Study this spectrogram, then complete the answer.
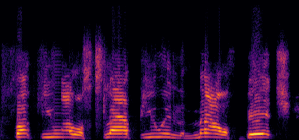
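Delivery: high-pitched imitation of an old woman threatening; mock furious threat. Mother-in-law threatening her daughter, high mock snarl.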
